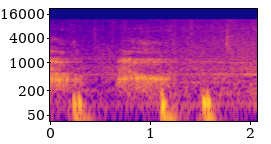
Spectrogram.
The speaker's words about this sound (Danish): Den lille hjort piver, og hun er nødt til at sætte dyret ud af sin lidelse.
